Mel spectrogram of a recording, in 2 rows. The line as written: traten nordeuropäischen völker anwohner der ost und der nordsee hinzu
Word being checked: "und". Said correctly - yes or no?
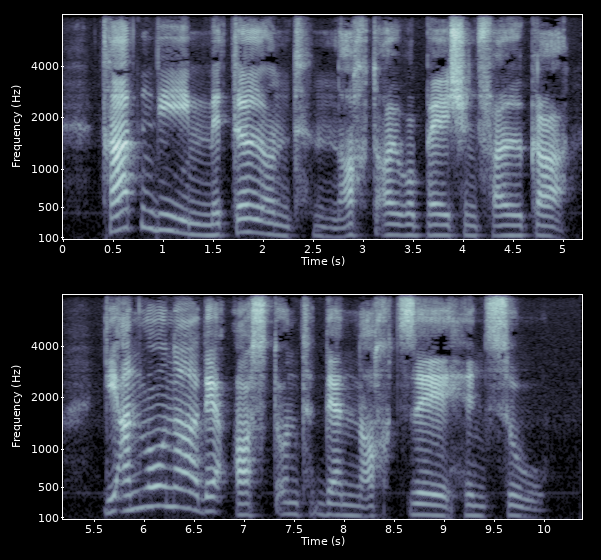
yes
